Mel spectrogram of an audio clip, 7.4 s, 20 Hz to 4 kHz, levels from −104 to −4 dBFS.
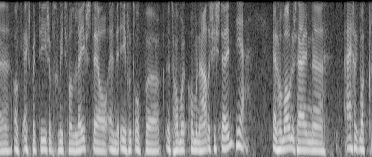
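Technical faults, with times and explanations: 5.12–5.46 s, comfort noise in place of the background: the room noise becomes a steady, featureless hiss about 2 dB quieter, likely the receiver filling a transmission pause with synthetic noise.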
